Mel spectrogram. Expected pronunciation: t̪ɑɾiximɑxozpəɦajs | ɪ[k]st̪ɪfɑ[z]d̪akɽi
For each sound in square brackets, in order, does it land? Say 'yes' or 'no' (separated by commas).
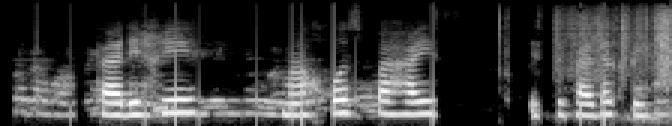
no, no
